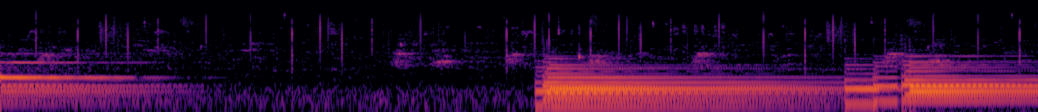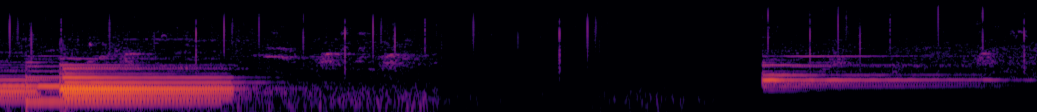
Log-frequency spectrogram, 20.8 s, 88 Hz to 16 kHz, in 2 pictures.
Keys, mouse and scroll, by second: 0.2 double click, 1.2 ctrl+middle click, 1.9 shift+middle click, 2.1 ctrl+middle click, 2.8 double click, 3.7 shift+middle click, 4.7 double click, 5.4 middle click, 6.2 ctrl+middle click, 6.5 middle click, 6.7 shift+middle click, 6.9 middle click, 7.1 ctrl+middle click, 7.3 shift+middle click, 7.7 shift+middle click, 8.3 double click, 8.9 middle click, 9.7 shift+middle click, 10.1 ctrl+z, 10.5 double click, 11.5 ctrl+z, 11.6 ctrl+z, 11.8 middle click, 12.5 ctrl+middle click, 12.9 shift+middle click, 13.6 double click, 14.8 middle click, 15.3 shift+middle click, 15.6 shift+middle click, 15.9 double click, 16.1 middle click, 16.6 middle click, 17.1 double click, 18.9 middle click, 19.6 double click.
